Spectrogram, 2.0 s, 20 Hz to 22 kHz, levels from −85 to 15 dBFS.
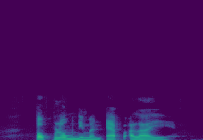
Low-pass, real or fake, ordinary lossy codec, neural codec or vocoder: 7.2 kHz; fake; MP3, 96 kbps; codec, 16 kHz, 2 kbps, X-Codec, WavLM features, trained on Multilingual LibriSpeech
